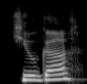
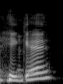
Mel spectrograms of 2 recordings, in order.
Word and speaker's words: Hygge: I have another example with a carry from Chalet Hygge. It's really hard to pronounce that word, Hige, Hygge.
